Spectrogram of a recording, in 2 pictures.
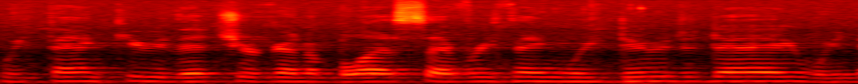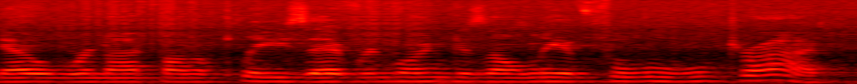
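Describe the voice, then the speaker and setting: A woman's voice: fairly low pitch, flat delivery, brisk, warm tone, slight background noise, low-quality recording. A woman board member leading a plainspoken, folksy invocation. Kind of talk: spoken prayer and casual chat. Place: county government meeting room.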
